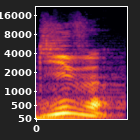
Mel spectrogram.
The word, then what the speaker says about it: Geev: une plateforme qui s'appelle give ça s'écrit geev c'est une plateforme de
